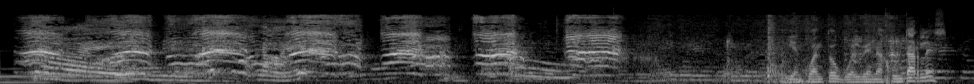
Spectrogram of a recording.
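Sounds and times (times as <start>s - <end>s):
newborn twin babies crying together: 0.0s - 6.4s
speech: 8.1s - 9.6s.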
